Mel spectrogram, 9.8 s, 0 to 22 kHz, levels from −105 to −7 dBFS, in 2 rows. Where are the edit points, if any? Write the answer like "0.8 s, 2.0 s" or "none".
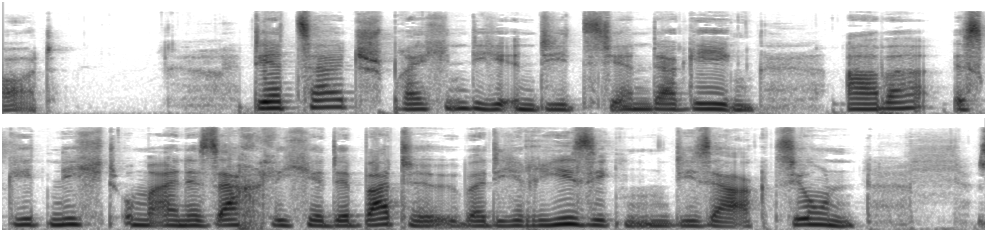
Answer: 1.1 s

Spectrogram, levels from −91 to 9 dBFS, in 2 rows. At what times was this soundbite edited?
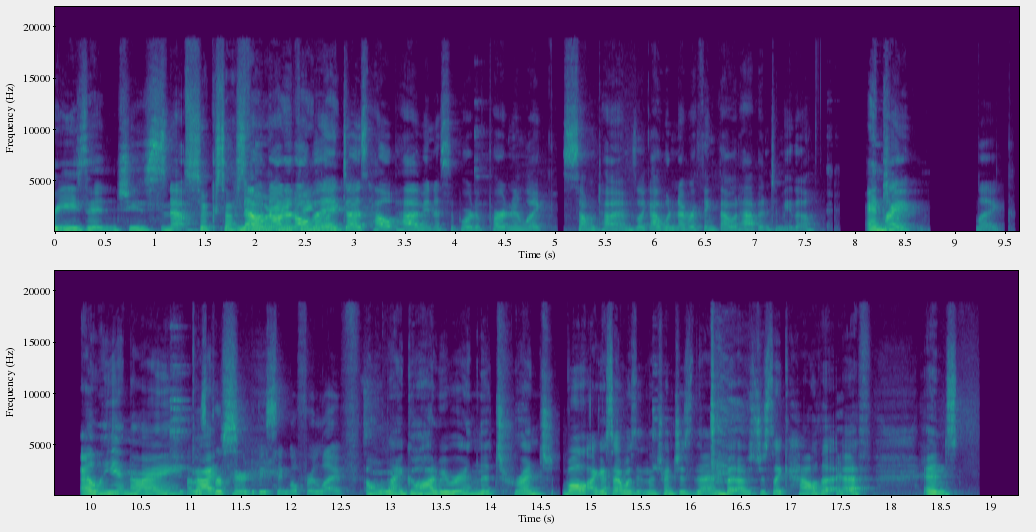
12.7 s

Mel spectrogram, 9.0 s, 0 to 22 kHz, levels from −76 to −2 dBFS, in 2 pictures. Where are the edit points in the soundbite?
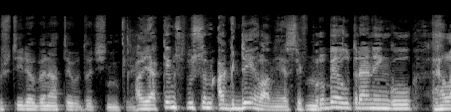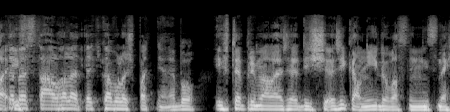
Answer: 8.1 s

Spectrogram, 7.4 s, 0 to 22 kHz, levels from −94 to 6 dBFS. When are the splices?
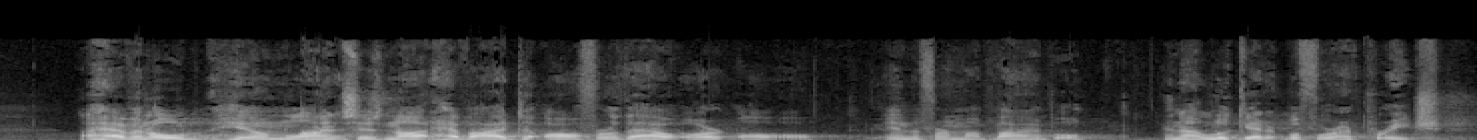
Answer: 3.4 s, 5.6 s

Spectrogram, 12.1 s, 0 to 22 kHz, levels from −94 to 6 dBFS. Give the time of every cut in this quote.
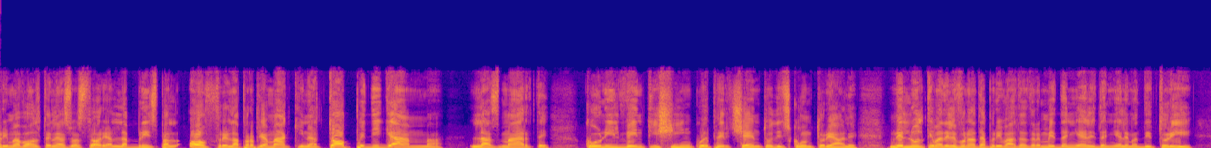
none

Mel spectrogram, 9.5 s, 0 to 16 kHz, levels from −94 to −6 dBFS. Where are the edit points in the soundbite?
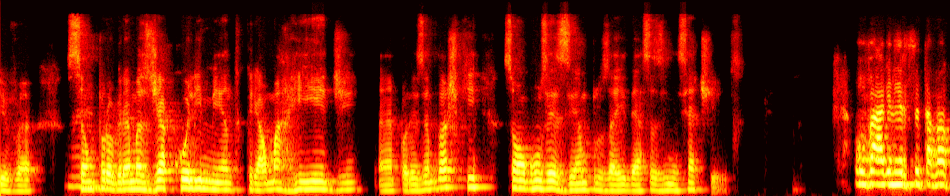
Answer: none

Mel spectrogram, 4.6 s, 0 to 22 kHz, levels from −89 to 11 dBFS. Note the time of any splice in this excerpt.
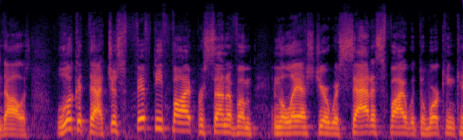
none

